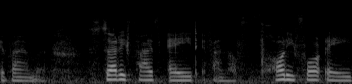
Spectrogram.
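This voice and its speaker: A woman talks with ordinary pitch variation and a somewhat breathy voice. Light background noise is audible. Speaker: numerology teacher. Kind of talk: tutorial. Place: garden. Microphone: lapel.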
